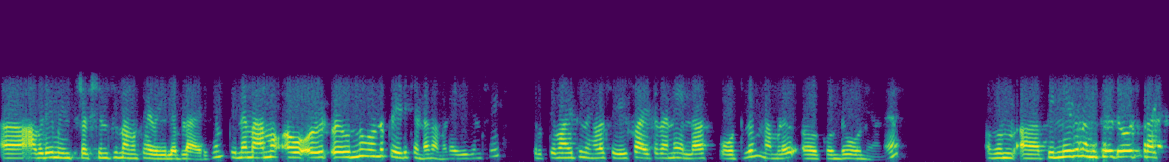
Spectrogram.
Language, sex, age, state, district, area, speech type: Malayalam, female, 18-30, Kerala, Wayanad, rural, conversation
